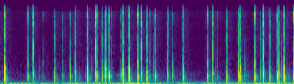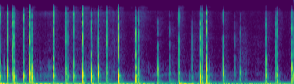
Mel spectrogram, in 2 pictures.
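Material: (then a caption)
Synthetic leather. Long teal nails tap rapidly across the top of a holographic faux-leather zip wallet lying flat. The result is a fast, dense run of short, crisp clicks with almost no ring, over a steady low hum.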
